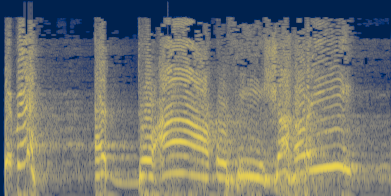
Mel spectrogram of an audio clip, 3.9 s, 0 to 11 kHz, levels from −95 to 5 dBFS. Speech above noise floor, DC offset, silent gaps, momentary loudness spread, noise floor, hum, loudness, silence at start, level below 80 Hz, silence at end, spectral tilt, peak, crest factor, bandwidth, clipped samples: 22 dB; under 0.1%; none; 8 LU; -28 dBFS; none; -8 LUFS; 0.05 s; -36 dBFS; 0 s; -4 dB/octave; 0 dBFS; 8 dB; 8.8 kHz; under 0.1%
